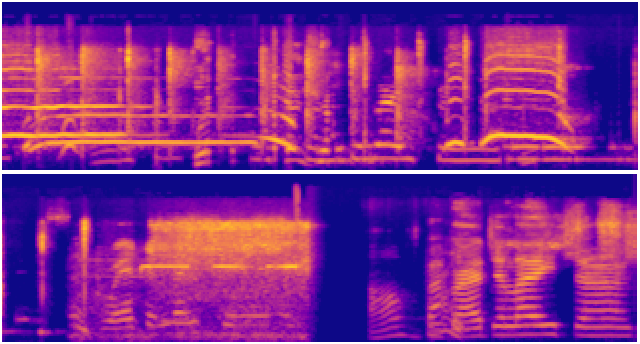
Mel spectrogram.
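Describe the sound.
A brief burst of applause congratulating a participant, roughly a second and a half of dense clapping, set between stretches of high, sing-song voices and chirpy tonal sounds.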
